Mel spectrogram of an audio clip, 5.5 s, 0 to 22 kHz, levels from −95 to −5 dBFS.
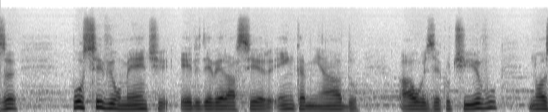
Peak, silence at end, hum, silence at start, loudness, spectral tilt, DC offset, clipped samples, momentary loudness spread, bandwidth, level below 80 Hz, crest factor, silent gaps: -6 dBFS; 0 s; none; 0 s; -22 LUFS; -6.5 dB/octave; under 0.1%; under 0.1%; 9 LU; 13.5 kHz; -64 dBFS; 16 dB; none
